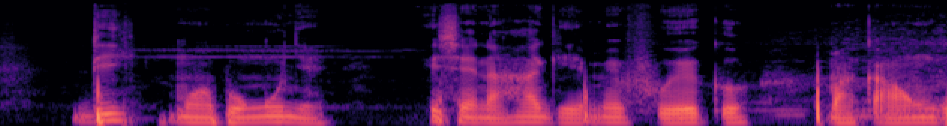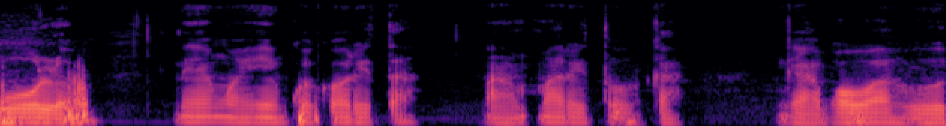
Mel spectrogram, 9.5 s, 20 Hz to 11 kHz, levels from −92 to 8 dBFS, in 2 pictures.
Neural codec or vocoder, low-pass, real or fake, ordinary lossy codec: none; 9.9 kHz; real; none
